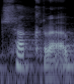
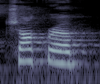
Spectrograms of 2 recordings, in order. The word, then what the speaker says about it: chakra: The original pronunciation is actually chakra, but because of the Western commercialization of yoga, you'll often hear it being referred to as chakra or chakra.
